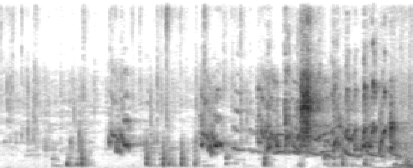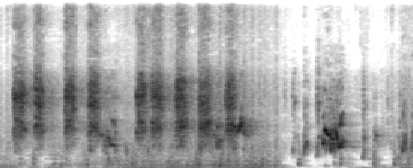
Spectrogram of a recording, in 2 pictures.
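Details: Budgerigars kept in an aviary, playing, singing and eating: scattered chirps build into a fast run of sharp repeated squawks, close together, then fade.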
